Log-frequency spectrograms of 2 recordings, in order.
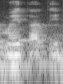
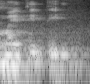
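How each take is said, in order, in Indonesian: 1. Vokal kedua dari belakang adalah bunyi 'a'. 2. Vokal kedua dari belakang adalah bunyi 'i'. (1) "Nah ini benar" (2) "di atasnya"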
